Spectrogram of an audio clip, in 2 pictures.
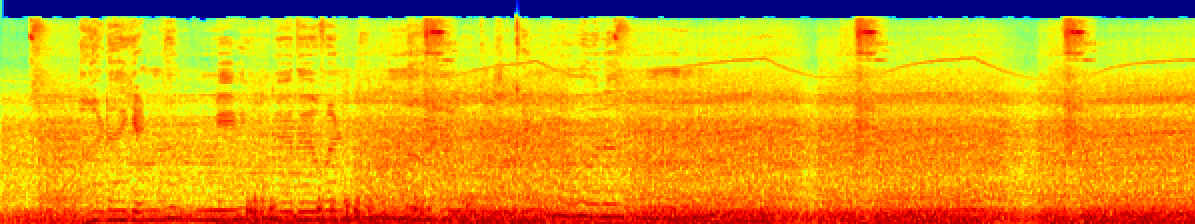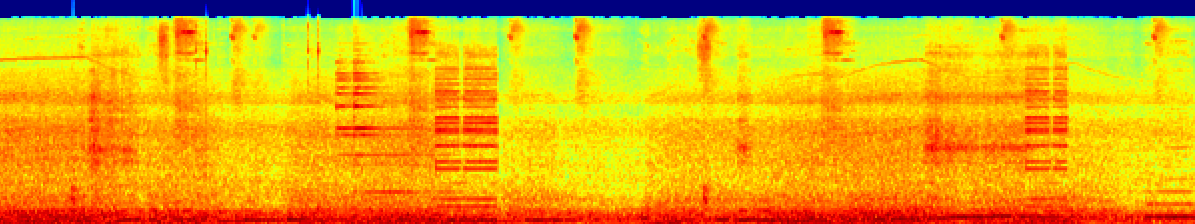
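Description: A bus engine hums and rumbles steadily as it drives along a road.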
